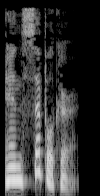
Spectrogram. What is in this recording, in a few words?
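"ensepulcher", British English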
